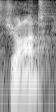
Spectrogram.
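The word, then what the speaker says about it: JWT: rest framework jot or JW teens pronounce jot you can use that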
